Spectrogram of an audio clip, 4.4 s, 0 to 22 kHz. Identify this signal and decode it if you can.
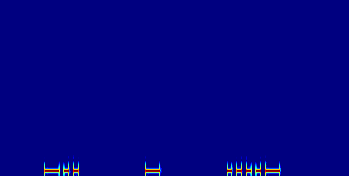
Morse code, heard as a keyed tone, about 20 wpm, spaced as for 8 wpm, 700 Hz. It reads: DT4
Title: 114 Lesson 19e - Letter w - Three Characters 20wpm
